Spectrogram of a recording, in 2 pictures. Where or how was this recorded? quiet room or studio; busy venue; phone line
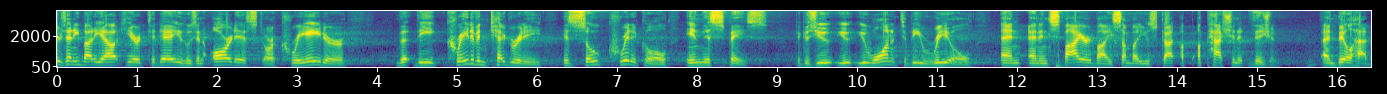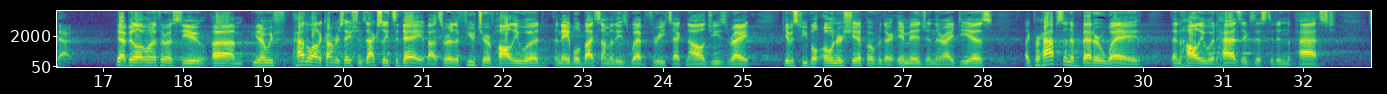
busy venue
